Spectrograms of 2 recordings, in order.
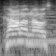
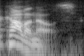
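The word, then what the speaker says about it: Kolynos: Ladies and gentlemen, Colonos Toothpaste presents Mr.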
